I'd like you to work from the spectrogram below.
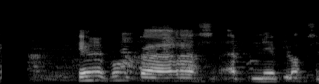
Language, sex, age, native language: Icelandic, male, 13, Icelandic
